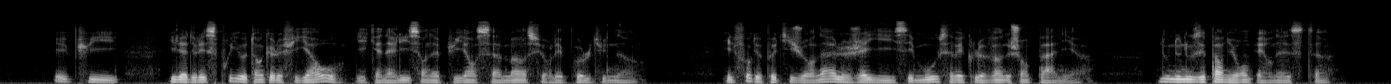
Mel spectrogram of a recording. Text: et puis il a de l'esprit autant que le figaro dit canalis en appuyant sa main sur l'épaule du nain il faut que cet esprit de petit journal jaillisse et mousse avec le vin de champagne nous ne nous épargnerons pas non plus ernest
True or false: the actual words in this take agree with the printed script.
false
